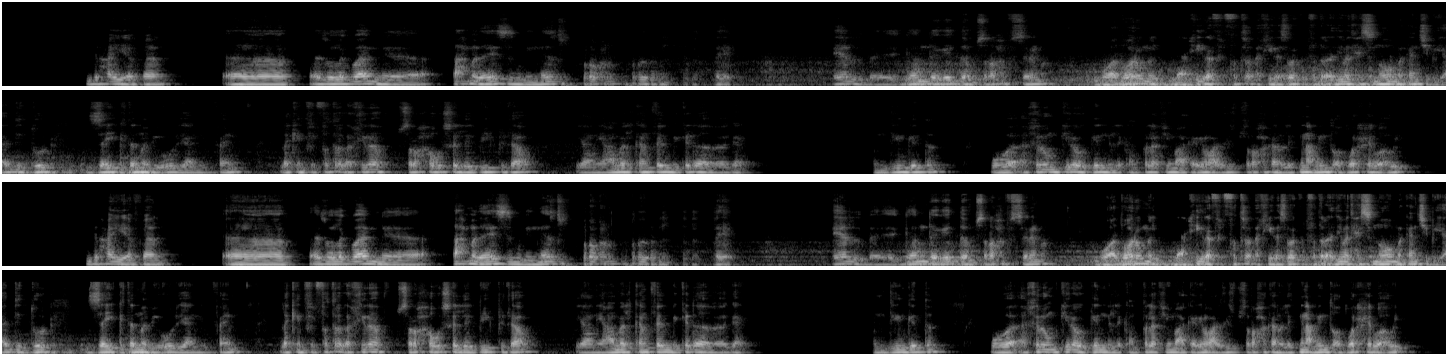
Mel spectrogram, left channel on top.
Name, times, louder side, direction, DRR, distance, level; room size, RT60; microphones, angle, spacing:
voice 1, 0.8-1.6 2.2-4.3 4.5-6.7 7.1-7.3 8.3-10.5 11.0-15.0 15.3-16.8 17.2-19.7 20.2-21.9 23.2-23.8 24.3-28.4, right 1 dB, 60° right, 0.7 m, -26 dB
Thunder, 6.5-6.6 6.8-19.4 19.9-20.0 20.3-20.4, left 1 dB, 55° left, 0.7 m, -37 dB
3.9 x 2.2 x 3.6 m
head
